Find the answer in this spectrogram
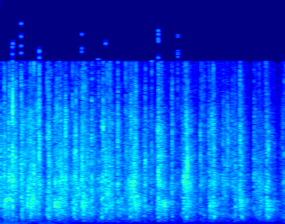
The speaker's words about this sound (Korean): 어, 진짜 이 한국 음악의 한국 CCM의 보물 같은 우리 …가 계속해서 그 아름다운 경주를 또 만들어내고 또 아름다운 그릇이 하나님 앞에서 보시기에 잘 쓰일 수 있도록 우리 큰 박수와 환호로 응원해드렸으면 좋겠습니다.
